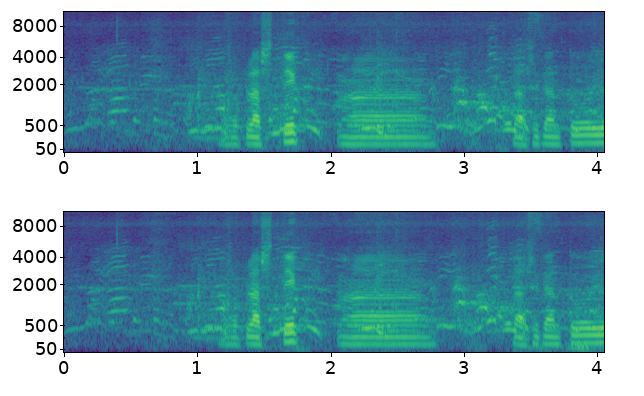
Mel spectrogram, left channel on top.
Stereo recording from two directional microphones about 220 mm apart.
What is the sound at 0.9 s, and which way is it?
Speech, 5° right (ahead or behind).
